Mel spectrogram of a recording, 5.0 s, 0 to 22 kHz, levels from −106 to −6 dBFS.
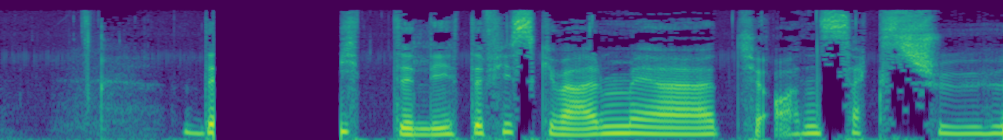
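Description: A speech recording in which the audio suddenly cuts to dead silence at 1.07 s and returns mid-flow at 1.70 s, leaving a gap of about 0.64 s with no room tone at all, so whatever was said in that stretch is simply missing. This is an audio dropout to silence, likely caused by the input being lost for a moment, through a disconnected device, a failed link or a brief mute, while the recorder kept writing silence. Later, from 4.08 to 4.10 s, a single sharp loud pop cuts across the speech, peaking a few decibels above the speech level while the talking carries on underneath without a break. The likely source is a sudden voltage step or spike, from a plug, a switch, a static discharge or a driver glitch, which the downstream circuitry turned into a short, percussive burst.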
